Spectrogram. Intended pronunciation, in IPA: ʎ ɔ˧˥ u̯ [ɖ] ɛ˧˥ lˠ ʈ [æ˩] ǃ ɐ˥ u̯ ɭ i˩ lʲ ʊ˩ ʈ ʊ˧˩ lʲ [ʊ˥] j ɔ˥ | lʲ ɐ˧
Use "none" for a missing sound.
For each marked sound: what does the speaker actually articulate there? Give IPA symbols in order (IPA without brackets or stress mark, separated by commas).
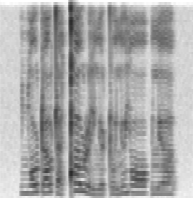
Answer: ɖ, ɛ˩, u˥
